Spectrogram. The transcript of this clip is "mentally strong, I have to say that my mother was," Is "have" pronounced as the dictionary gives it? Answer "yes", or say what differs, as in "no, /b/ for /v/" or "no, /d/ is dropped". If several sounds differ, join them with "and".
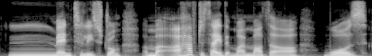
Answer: no, /f/ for /v/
